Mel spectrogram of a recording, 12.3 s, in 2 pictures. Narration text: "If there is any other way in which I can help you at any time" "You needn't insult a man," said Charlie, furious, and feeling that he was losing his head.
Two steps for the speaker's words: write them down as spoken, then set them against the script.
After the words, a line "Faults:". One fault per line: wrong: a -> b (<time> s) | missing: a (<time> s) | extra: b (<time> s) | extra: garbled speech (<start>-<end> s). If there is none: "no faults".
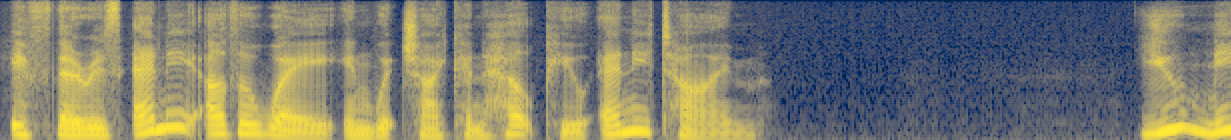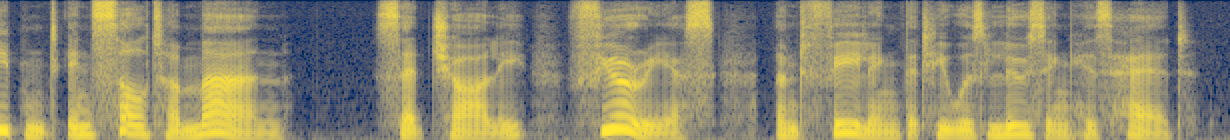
"If there is any other way in which I can help you any time" "You needn't insult a man," said Charlie, furious, and feeling that he was losing his head.
Faults:
missing: at (2.9 s)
